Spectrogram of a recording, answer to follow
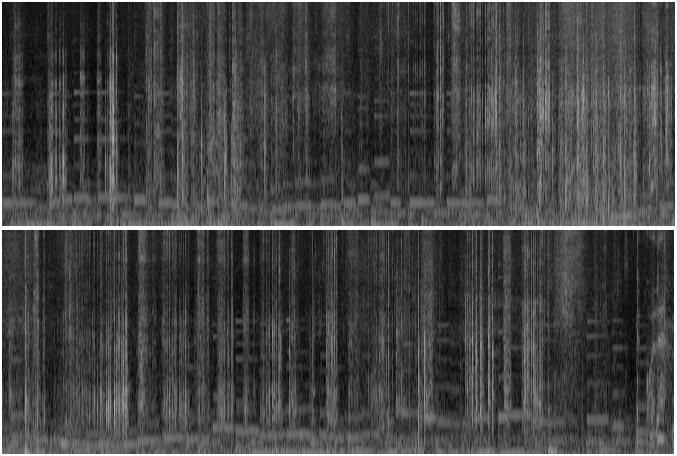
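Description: Scissors snipping repeatedly through stiff green paper, with paper rustling between cuts, over soft background music.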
